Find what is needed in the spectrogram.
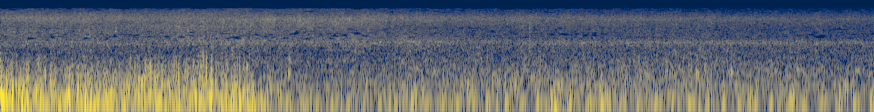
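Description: Steady rushing noise of floodwater pouring across a road, mixed with wind on the microphone.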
